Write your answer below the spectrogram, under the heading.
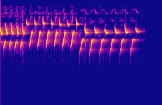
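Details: European goldfinch song used as a tutor recording for young goldfinches, a continuous fast run of high, liquid twittering notes repeated in quick succession for almost three seconds.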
